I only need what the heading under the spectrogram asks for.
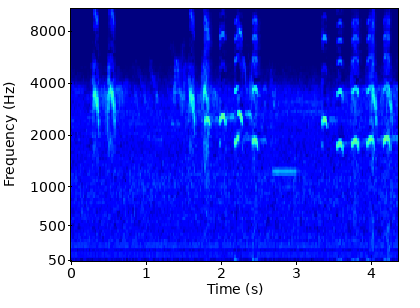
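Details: Osprey at the Dunrovin Ranch nest on 4 April 2014 as the male hands a fish to the female; short groups of sharp whistled chirps with brief gaps between phrases.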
